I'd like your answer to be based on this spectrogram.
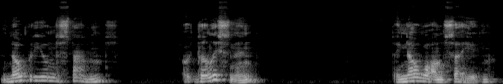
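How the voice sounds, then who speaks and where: A very animated middle-aged vlogger from England, medium-pitched and a little mellow, rambles about personal matters to camera. He halts often with ums and restarts, then breaks out emphatically.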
